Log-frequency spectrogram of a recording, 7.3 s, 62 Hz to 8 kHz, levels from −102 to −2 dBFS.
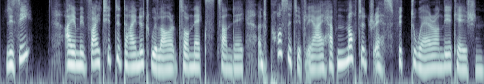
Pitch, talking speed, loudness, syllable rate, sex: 185 Hz, 200 wpm, -19 LUFS, 5.5 syllables/s, female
